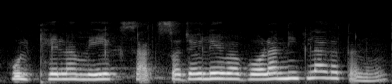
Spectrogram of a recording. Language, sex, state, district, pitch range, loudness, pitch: Bhojpuri, female, Uttar Pradesh, Ghazipur, 235-265 Hz, -13 LUFS, 245 Hz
